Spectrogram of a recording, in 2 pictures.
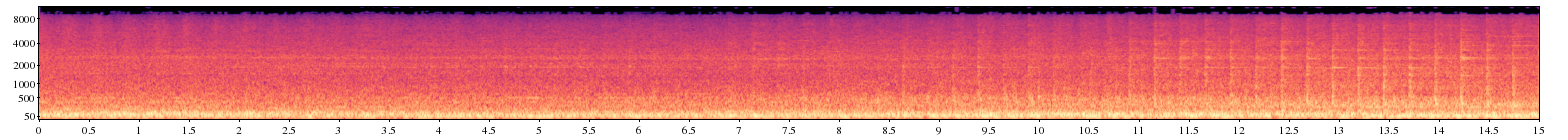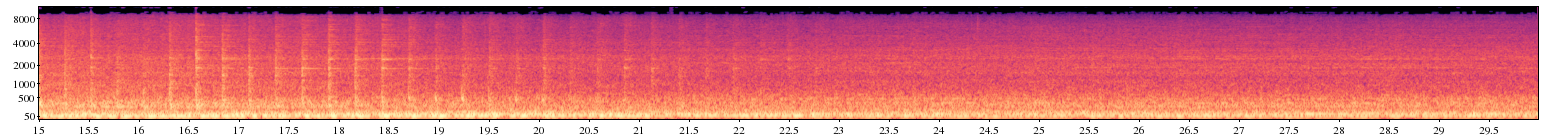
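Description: Double-stack intermodal freight cars passing at speed: a steady low rumble of steel wheels on rail, with rapid clicking as the wheels run over the rail joints, loudest around the middle.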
